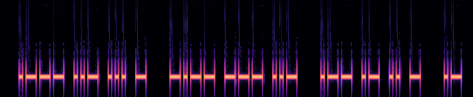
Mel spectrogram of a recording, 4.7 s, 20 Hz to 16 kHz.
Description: Morse code, heard as a keyed tone, about 34 wpm, 700 Hz. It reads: JUST YOU WAIT A
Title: Sentences from Top 900 Words 35wpm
